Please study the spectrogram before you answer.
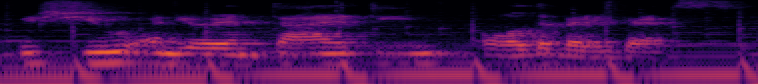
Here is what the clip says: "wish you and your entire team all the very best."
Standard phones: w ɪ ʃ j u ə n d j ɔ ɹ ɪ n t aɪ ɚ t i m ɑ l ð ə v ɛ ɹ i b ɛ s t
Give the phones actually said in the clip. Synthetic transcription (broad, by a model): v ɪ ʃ j u ə n d j ɔ ɹ ɪ n t aɪ ɚ t i m ɑ l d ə v ɛ ɹ i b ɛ s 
